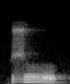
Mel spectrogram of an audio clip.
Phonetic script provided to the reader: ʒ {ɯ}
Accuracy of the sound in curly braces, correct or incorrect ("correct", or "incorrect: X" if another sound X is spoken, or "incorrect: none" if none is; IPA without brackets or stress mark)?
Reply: incorrect: u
